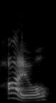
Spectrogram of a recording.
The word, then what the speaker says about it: pile: sounds and pile pile right now it says pill but in order to say pile we need that silent e at the end a pile their fingers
